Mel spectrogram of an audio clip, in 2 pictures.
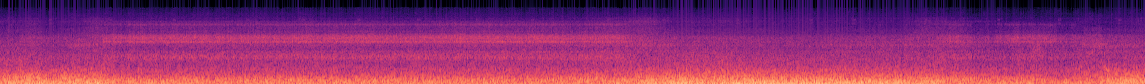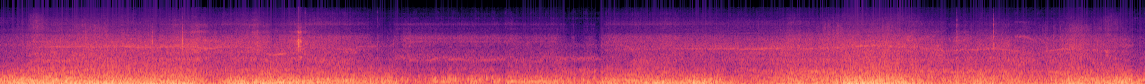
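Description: Wind rushes and buffets loudly against a microphone.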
